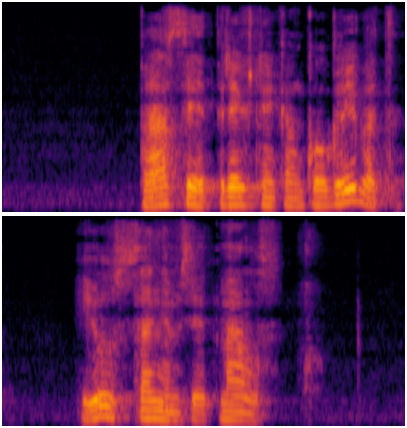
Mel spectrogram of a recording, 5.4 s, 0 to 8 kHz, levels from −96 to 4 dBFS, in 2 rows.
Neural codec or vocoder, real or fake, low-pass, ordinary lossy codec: vocoder, 44.1 kHz, 128 mel bands, Pupu-Vocoder; fake; 7.2 kHz; AAC, 32 kbps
